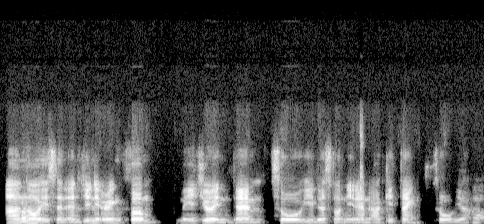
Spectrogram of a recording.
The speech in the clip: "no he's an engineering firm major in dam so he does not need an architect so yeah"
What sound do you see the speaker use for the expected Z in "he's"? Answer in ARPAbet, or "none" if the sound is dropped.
S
